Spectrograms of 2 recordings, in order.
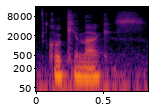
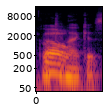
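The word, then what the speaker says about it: Kokkinakis: actually I don't I don't know how to pronounce his name correctly uh Kokakis Kanakis yeah Kanakis from Australia yeahakis and I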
